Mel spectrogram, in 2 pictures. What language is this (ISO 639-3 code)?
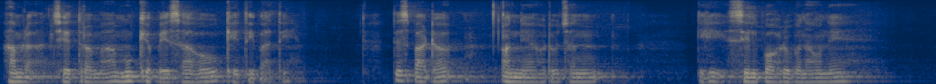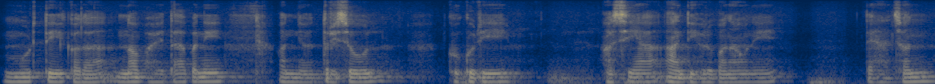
nep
